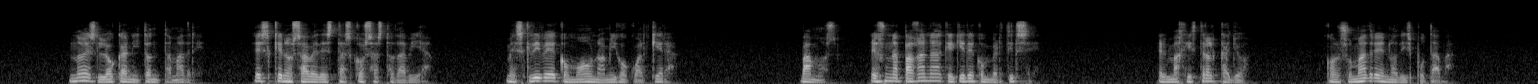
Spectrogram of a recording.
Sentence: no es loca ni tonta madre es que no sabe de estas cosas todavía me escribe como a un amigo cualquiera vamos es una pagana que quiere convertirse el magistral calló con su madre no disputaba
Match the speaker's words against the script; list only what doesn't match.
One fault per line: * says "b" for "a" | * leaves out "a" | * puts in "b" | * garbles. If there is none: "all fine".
all fine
